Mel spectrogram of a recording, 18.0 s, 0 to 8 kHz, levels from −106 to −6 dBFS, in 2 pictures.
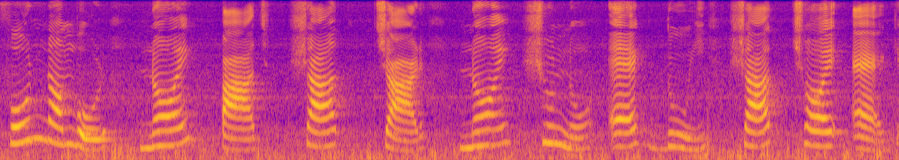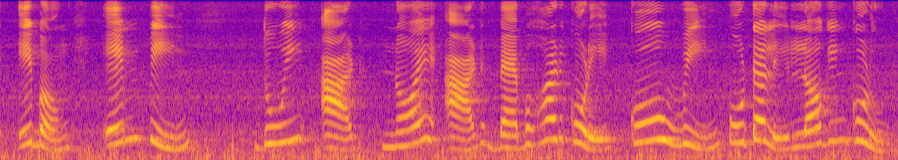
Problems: constant background noise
